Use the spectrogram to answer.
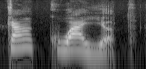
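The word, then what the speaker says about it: cancoillotte: Mais ça ça moi je dis cancoyote mais il paraît qu'il faut le prononcer canyote.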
